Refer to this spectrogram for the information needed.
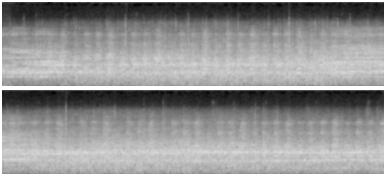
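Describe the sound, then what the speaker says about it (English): Scale model locomotives on a large model railroad give off steady train sound effects, a continuous rolling rumble with faint rhythmic clicking, moderately loud and unbroken, with no talk. "They're nice, with all the prototypical sounds of those locomotives."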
